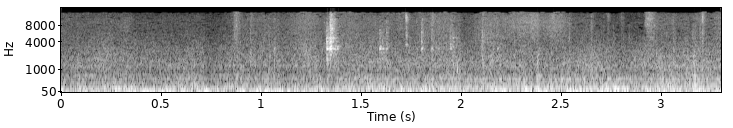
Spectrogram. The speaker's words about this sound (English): I've got the roof off and we're rolling along now.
